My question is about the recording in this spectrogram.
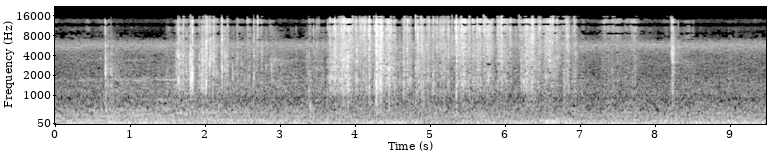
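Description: Thin wrapping crinkling and rustling as it is handled in the fingers, in a short burst about two seconds in and a longer spell from about four to seven seconds in, over a steady low hum.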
